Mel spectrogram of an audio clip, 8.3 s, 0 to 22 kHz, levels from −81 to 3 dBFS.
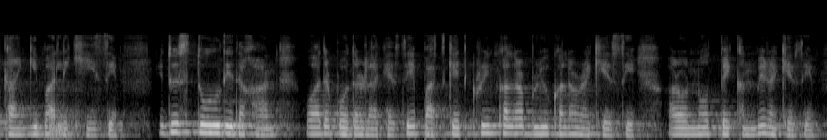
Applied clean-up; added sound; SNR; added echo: none; none; none; none.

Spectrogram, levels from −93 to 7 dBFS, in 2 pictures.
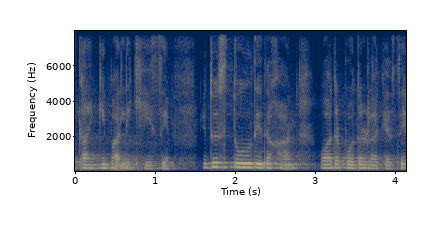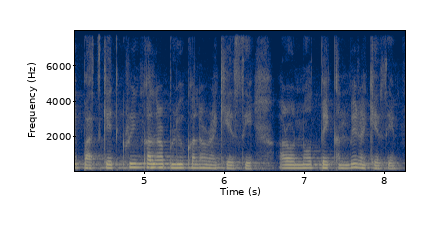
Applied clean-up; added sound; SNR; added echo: neural mask model Resemble Enhance denoiser.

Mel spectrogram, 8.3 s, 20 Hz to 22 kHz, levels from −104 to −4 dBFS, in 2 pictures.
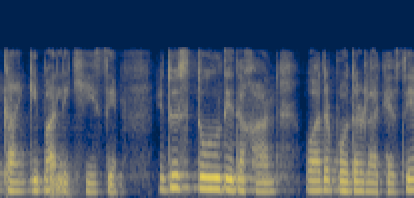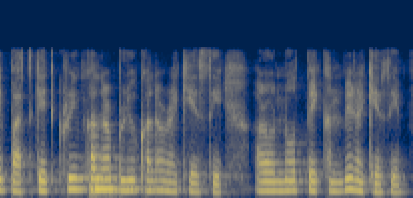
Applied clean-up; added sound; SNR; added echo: neural mask model DeepFilterNet 3.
